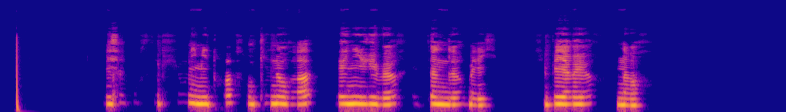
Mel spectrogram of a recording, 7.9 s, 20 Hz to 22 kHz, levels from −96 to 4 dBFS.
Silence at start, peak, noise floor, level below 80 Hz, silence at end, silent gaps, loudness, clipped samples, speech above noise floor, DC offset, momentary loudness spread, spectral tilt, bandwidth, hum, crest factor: 0.15 s; -4 dBFS; -40 dBFS; -62 dBFS; 1.45 s; 0.41-1.04 s, 3.19-3.35 s, 4.06-4.11 s, 4.97-5.35 s, 6.03-6.16 s; -20 LUFS; under 0.1%; 22 dB; under 0.1%; 19 LU; -7 dB/octave; 7.6 kHz; none; 18 dB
